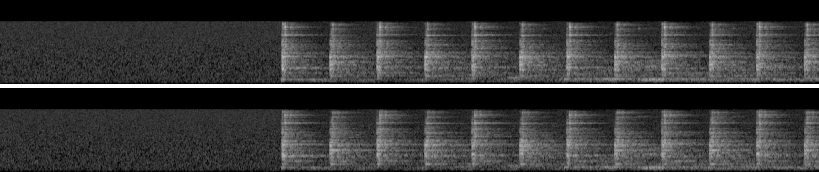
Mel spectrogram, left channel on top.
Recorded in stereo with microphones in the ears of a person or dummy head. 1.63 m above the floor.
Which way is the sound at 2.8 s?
10° left (ahead or behind).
